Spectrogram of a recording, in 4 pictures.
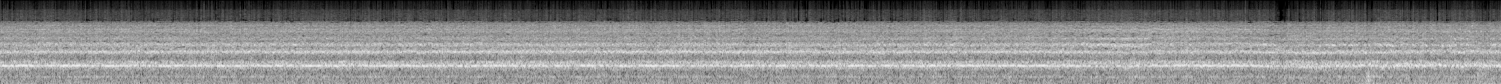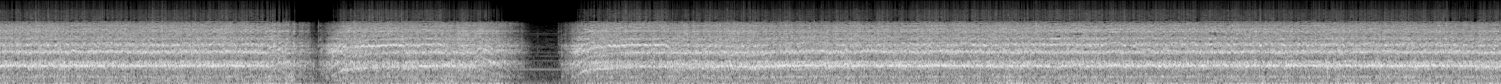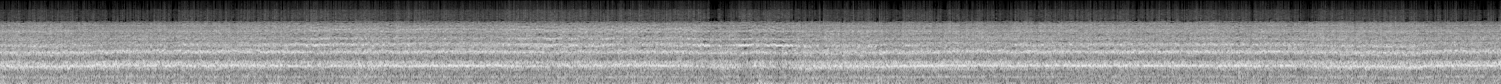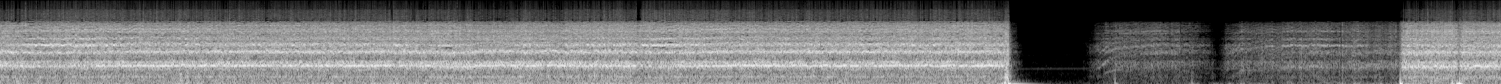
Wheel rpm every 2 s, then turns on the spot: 230, 230, 240, 230, 230, 230, 230, 230, 220, 160, 110, 220, 230, 230, 230, 220, 230, 220, 220, 220, 230, 220, 220, 230, 230, 230, 230, 170, 120, 200.
none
